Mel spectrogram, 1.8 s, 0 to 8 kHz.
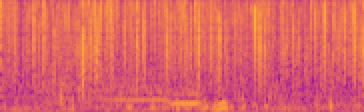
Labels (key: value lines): label: biophony, cascading saw
recorder: SoundTrap 600 or HydroMoth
